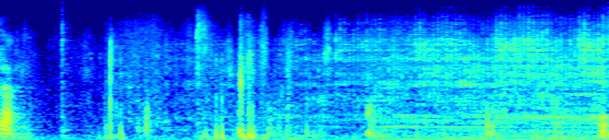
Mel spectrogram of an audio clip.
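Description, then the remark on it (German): The freehub ratchet of a cyclocross bicycle clicks in a fast, buzzing run of ticks, rising and fading as the wheel coasts, with brief mechanical knocks and a voice or two in the background. “Hast du gemerkt, ich bin mit dem Crosser. Ist auch ein geiler Sound.”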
